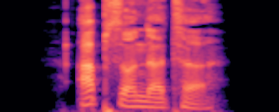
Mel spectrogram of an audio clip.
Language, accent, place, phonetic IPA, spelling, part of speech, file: German, Germany, Berlin, [ˈapˌzɔndɐtə], absonderte, verb, De-absonderte.ogg
- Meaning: inflection of absondern: 1. first/third-person singular dependent preterite 2. first/third-person singular dependent subjunctive II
